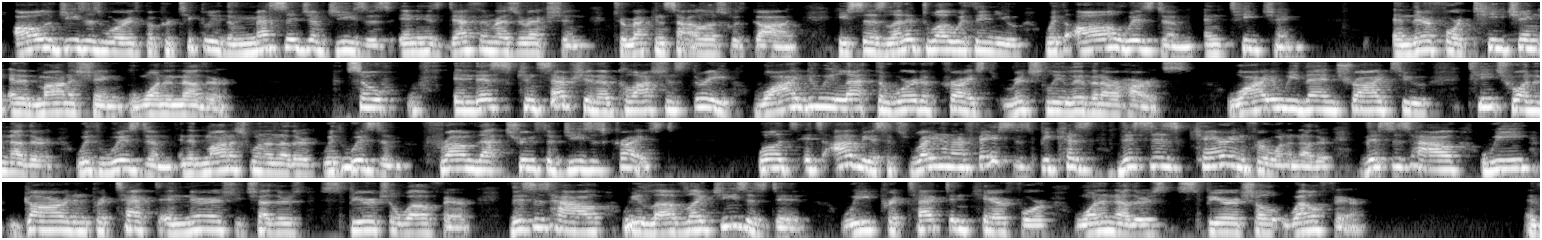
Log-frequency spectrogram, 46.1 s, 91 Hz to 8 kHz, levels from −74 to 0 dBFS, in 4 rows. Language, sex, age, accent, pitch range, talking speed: English, male, 30-49, American, 150-195 Hz, 170 wpm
